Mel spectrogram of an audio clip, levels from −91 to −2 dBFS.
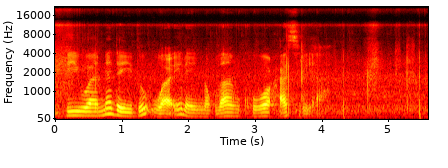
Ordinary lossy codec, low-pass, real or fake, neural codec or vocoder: none; none; real; none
